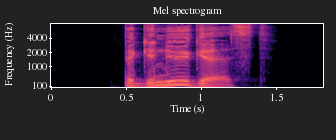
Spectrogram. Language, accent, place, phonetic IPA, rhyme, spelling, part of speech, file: German, Germany, Berlin, [bəˈɡnyːɡəst], -yːɡəst, begnügest, verb, De-begnügest.ogg
- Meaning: second-person singular subjunctive I of begnügen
